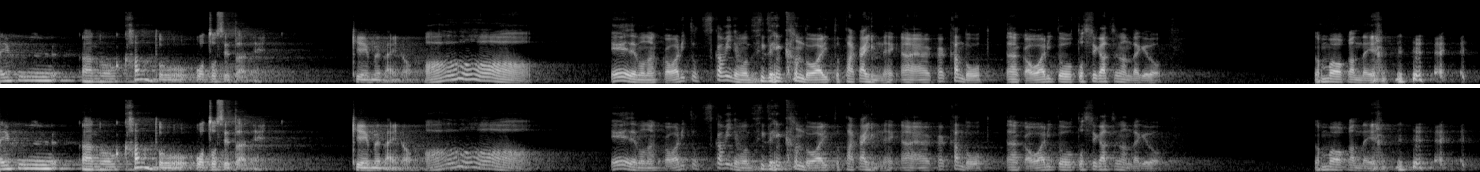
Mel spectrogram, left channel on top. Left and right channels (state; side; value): normal; both; correlation 0.84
